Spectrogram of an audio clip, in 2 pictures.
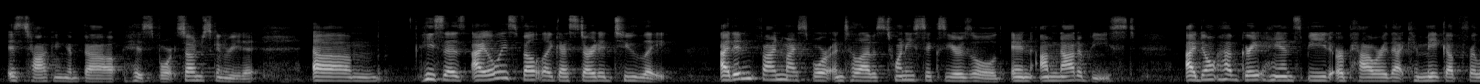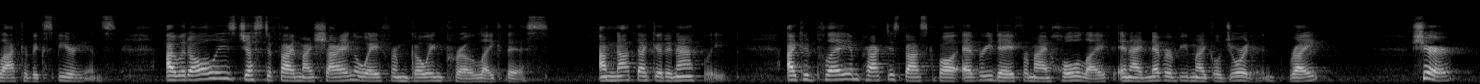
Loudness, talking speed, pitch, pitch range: -27 LUFS, 190 wpm, 175 Hz, 165-195 Hz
